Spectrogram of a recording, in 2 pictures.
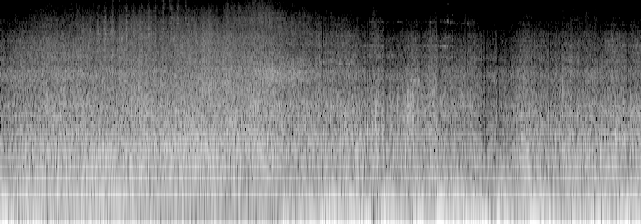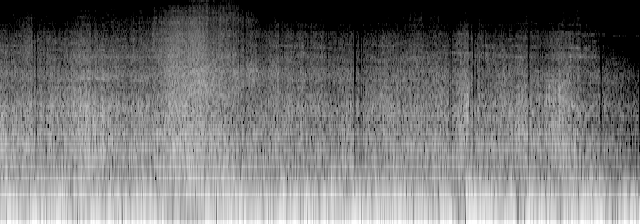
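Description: Long freight train's cars rolling past, a continuous rumble of steel wheels with irregular clacking over rail joints.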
